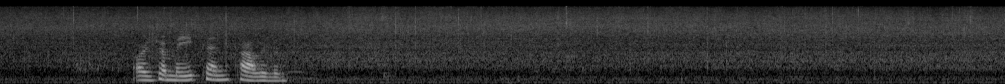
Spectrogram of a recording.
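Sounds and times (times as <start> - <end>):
greens sizzling in hot oil: 0.0 - 10.0.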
